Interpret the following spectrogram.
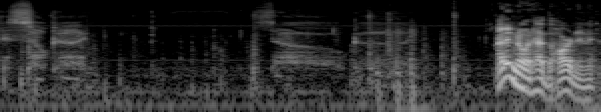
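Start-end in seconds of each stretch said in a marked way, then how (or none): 0.0-4.2 whispering. Real, not acted. Savoring the taste, whispered.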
